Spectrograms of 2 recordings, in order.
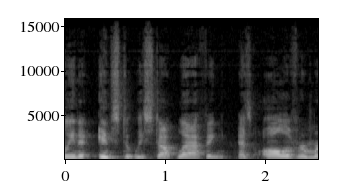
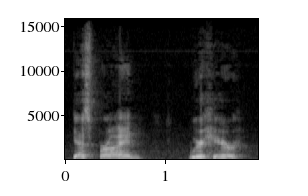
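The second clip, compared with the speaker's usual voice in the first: crying while speaking; 5 semitones higher, 4 dB louder, slower than usual. Acted. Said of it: "Ramona was crying as she spoke".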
